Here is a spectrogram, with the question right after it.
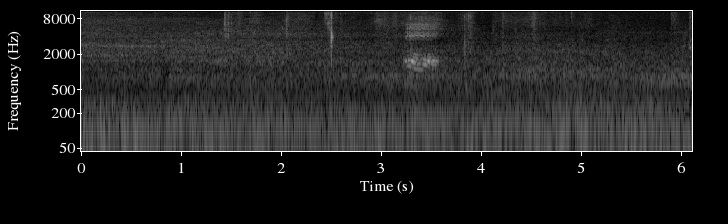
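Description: Crows cawing in short, sharp calls around a feeding spot where other birds eat, set against a steady low traffic rumble with cars and engines passing.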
